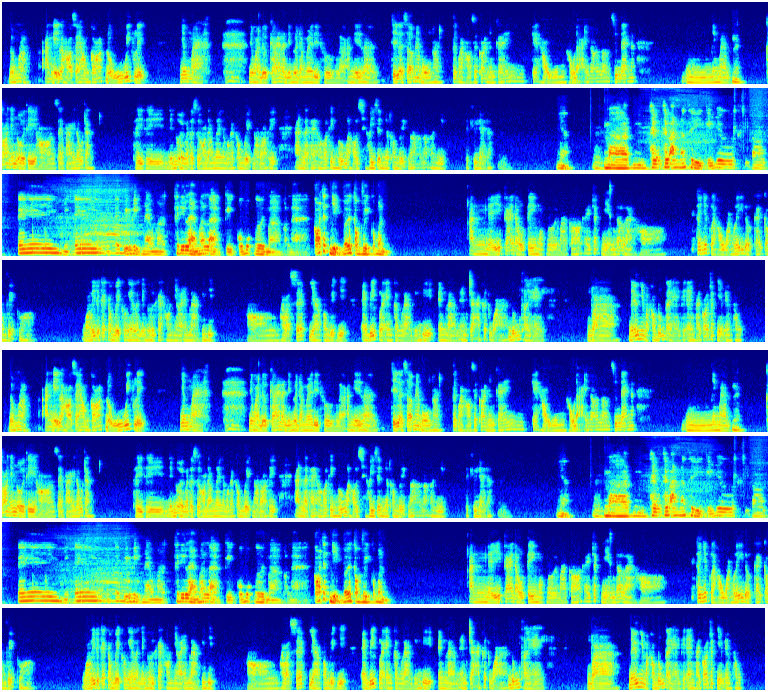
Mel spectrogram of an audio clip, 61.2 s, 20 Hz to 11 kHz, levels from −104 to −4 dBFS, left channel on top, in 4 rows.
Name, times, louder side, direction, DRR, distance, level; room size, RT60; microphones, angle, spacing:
voice 1, 0.1-0.5 0.8-2.9 3.6-4.1 4.4-7.5 7.8-12.8 13.6-14.6 15.3-17.1 17.9-24.2 24.7-25.4 27.1-27.4 40.0-43.9 44.5-46.6 47.6-50.2 50.9-52.8 53.1-56.8 57.7-60.7, right 1 dB, 20° right, 0.3 m, -36 dB
voice 2, 27.3-30.6 30.9-38.4, left 2 dB, 30° left, 0.5 m, -27 dB
sound 1, 28.0-30.7 31.1-34.0, left 2 dB, 50° left, 1.1 m, -44 dB
3.0 x 2.1 x 3.0 m
head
